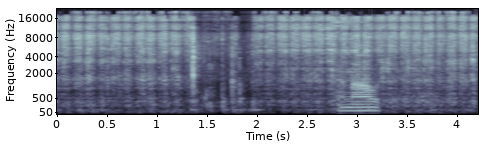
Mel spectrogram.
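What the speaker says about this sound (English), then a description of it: "I'm using a file with some sanding paper to get a perfect straight and flat surface." A 100-year-old Morakniv hunting knife blade is worked flat with a file wrapped in sandpaper, giving close rasping strokes with a short louder grinding burst near the end.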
